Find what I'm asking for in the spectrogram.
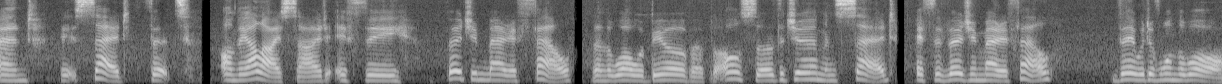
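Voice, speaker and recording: A woman speaks at medium pitch in an English accent, with ordinary pitch variation. Her pace is fairly slow and her loudness very even. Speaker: travel vlogger. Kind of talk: casual vlog narration.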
